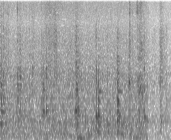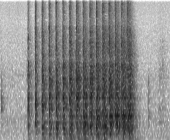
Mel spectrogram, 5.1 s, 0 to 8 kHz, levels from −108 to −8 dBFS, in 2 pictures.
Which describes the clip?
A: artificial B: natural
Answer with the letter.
B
